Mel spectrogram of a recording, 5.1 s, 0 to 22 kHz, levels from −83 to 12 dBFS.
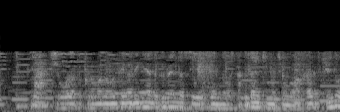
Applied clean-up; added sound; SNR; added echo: none; Wind instrument, woodwind instrument; 14 dB; reverberation time 0.5 s.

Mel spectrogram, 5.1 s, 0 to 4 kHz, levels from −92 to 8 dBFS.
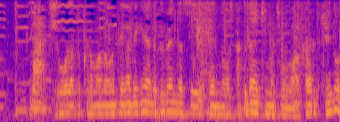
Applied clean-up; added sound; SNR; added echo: none; none; none; none.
